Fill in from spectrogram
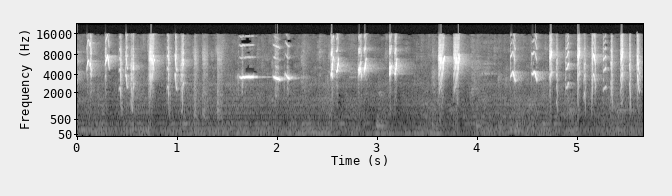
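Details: Plain-throated sunbird, kept bird singing as a lure for other sunbirds, recorded by phone: dense high chattering chirps with a brief clear whistled note, quick irregular rhythm, faint hum behind.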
